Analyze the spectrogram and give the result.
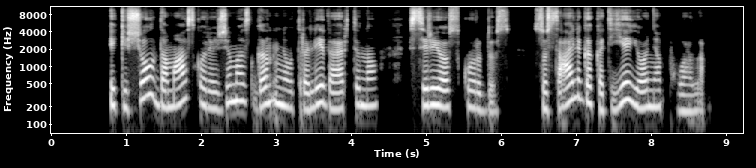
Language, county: Lithuanian, Klaipėda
